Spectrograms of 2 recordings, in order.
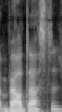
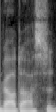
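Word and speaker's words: Valdosta: Austin wants to know about I hope I'm pronouncing this correctly valasta Georgia yeah valdasta Georgia uh probably going to rain in valdasta Georgia I do think that by the time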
